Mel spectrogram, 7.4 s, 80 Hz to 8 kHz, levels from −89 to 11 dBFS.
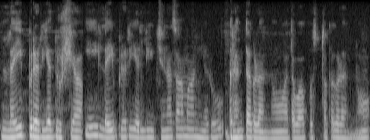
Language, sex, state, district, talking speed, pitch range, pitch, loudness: Kannada, male, Karnataka, Shimoga, 75 wpm, 140-160 Hz, 150 Hz, -19 LUFS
